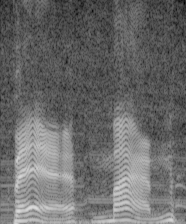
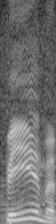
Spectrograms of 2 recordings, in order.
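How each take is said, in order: First: The first part sounds like the word bear. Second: The first part sounds like the word beer. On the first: The speaker calls it right. "It's literally spelt bear man" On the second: The speaker calls it wrong. "Where did you get Beerman out of it?"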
